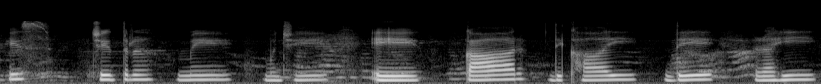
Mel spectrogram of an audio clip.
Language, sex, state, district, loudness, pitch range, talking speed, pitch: Hindi, female, Madhya Pradesh, Bhopal, -16 LUFS, 195-225 Hz, 75 wpm, 210 Hz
